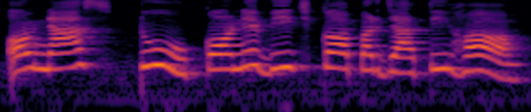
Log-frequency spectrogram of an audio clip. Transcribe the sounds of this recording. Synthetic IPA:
ɔːɾnasʈukɔnebit͡ʃkəpəɾd͡ʒat̪iɦɔ

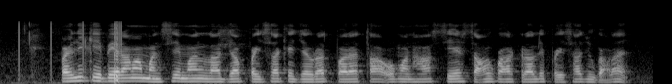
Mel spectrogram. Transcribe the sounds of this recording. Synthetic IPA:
pəɦɪlikebeːɾamãmənsemənlad͡ʒəb̚pəɪsaked͡ʒəɾɾət̪̚pəɾəɦt̪aomənɦaseːɾsaːɦukaːɾkəɾaːlepəɪsad͡ʒʊɡa̰ːɽaɛ̰

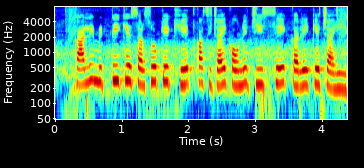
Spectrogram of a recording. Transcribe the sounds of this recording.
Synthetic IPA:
kaːlimɪʈːikesɐɾsõkekʰeːt̪kasɪt͡ʃaːikɔ̃ːnet͡ʃiːzsekɐɾeket͡ʃaːɦiiː

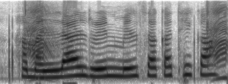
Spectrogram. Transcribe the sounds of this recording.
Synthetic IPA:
hɐmənlalɾenmɪlsəkət̪ʰɦeka

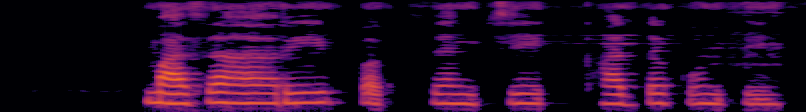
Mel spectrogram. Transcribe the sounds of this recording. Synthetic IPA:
masaɦaɾipəkʂaɲt͡ɕikʰad̪əkunt̪i

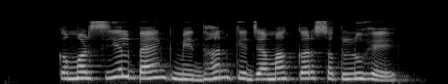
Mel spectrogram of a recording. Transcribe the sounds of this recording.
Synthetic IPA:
kəməɾsijəlbɛ̃ŋkmed̪ʱənked͡ʒəmakəɾsəkluɦe

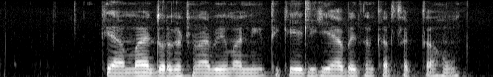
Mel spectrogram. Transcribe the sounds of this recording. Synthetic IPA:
kjaːmɛ̃ːd̪ʊɾɡʱəʈnabʱimaːnjit̪ikelieaːbeːd̪ənkɐɾsɐk̚t̪aɦũː

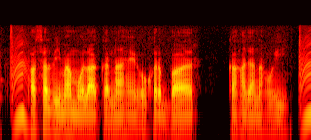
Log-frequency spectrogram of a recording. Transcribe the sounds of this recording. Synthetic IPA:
pʰɐsəlbiːmamoːlakɐɾnaɦɛʔo̰ːkəɾbaːɾ | kɐɦãd͡ʒaːnaɦoːiː

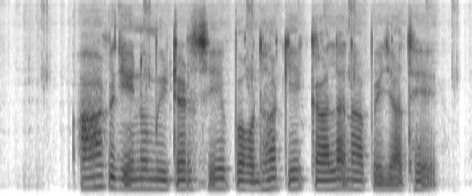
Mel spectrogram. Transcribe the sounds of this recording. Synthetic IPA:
aːkʰd͡ʒeːnoːmiːʈəɾsepɔːd̪ʱakekaːla̰naːpḛd͡ʒa̰ːt̪ɦḛː

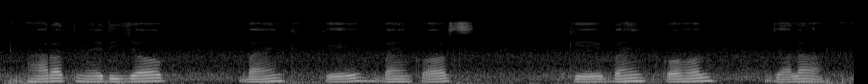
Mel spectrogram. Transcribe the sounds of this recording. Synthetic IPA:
bʱaːɾət̪meɾid͡ʒɔb | bɛŋkː | ebɛ̃ːŋkəɾs | kebɛ̃ːŋkːəɦəl | d͡ʒaːla

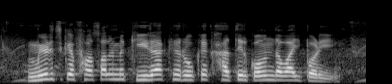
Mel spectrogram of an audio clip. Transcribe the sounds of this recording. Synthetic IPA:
miɾd͡ʒkepʰəsəlmekiɾakeɾokekʰat̪iɾkond̪əβajpəɽi

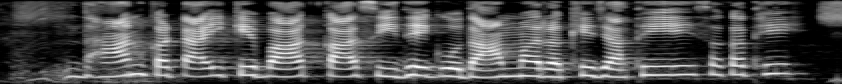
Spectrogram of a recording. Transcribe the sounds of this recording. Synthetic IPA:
d̪ʱaːnkəʈaːikebaːd̪̚kaːsiːd̪ʱeɡoːd̪aːmːãɾɐkʰed͡ʒaːt̪esɐkət̪ɦeː

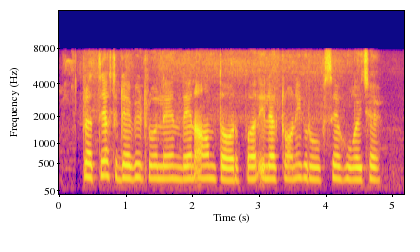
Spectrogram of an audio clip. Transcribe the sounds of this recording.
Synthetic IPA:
pɾət̪jəkt͡ʃʰɖeːʋɪɖɾoːleːnd̪eːnaːmt̪ɔːɾpɐɾʔɪ̰leːkʈɾɔːnɪkɾuːpseɦoɡɐit͡ʃʰɛː

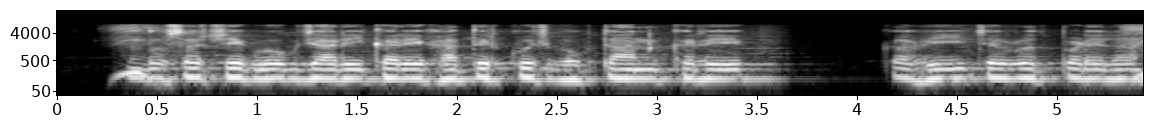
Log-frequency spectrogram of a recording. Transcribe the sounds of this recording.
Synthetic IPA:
d̪osəɾt͡ʃekbʱokd͡ʒaɾikəɾekʰat̪iɾkʊt͡ʃʰbʱuɡt̪ankəɾe | kəbʱid͡ʒəɾuːɾət̪̚pəɽela

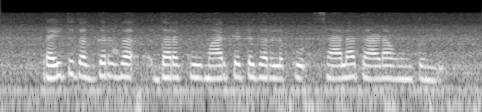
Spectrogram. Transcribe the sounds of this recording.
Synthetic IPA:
ɾɐjt̪ud̪ɐɡːɐɾɐd̪ɐɾɐkumaːɾkeʈːd̪ɐɾulɐkusaːlaːt̪ɛːɽaːuɳʈund̪i

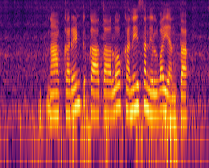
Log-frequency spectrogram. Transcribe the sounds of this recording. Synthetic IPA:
naːkɐɾeɳʈkaːt̪aːlo̞ːkɐniːsɐmilʋɐjɐnt̪aː

